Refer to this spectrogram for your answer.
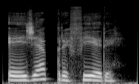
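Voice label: she prefers, spanish, female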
